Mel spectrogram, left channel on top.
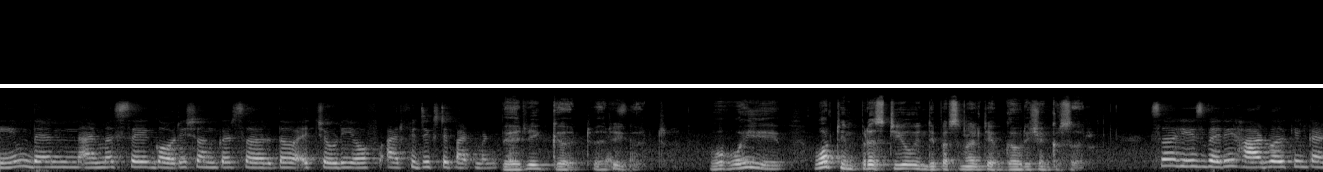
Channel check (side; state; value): left; silent; digital silence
